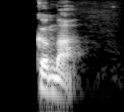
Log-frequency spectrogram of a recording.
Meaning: coma (state of unconsciousness)
- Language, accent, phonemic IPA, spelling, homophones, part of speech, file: French, France, /kɔ.ma/, coma, comas, noun, LL-Q150 (fra)-coma.wav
